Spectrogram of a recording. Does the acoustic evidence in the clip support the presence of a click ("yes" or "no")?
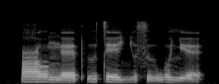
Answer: no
